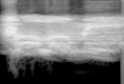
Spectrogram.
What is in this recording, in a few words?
follow me, radio; GSG9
